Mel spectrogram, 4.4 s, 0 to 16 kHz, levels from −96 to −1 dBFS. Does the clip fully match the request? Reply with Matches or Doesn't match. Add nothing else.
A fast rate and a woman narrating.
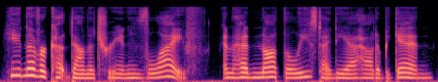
Matches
